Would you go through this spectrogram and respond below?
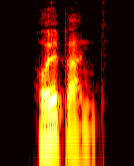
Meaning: present participle of holpern
- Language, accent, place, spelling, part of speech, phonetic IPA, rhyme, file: German, Germany, Berlin, holpernd, verb, [ˈhɔlpɐnt], -ɔlpɐnt, De-holpernd.ogg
